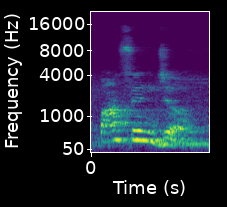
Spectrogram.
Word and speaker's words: passenger: So there are 3 syllables, so stress is on first syllable.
